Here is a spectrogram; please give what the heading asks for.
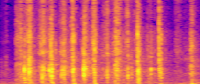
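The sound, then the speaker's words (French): Folded paper slips rattling inside a box as it is shaken, a faint, rapid series of dry rustling bursts in an uneven rhythm. “Alors, je referme la boîte et je resecoue la boîte.”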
